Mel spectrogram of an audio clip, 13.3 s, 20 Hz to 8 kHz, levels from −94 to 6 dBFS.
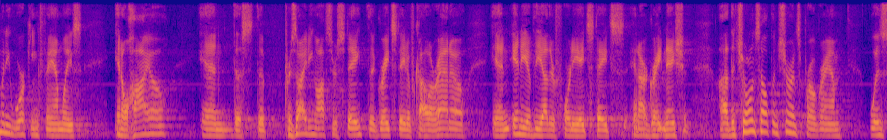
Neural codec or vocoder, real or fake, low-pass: none; real; 7.2 kHz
